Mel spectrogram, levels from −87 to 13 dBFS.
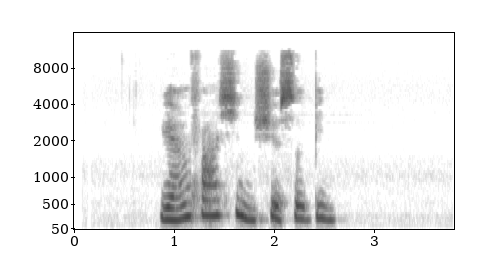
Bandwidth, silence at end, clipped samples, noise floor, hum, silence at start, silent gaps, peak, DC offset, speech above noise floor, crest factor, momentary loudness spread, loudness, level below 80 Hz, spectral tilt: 11.5 kHz; 1.2 s; under 0.1%; -69 dBFS; none; 0.85 s; none; -6 dBFS; under 0.1%; 48 dB; 18 dB; 12 LU; -21 LUFS; -78 dBFS; -3 dB/octave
